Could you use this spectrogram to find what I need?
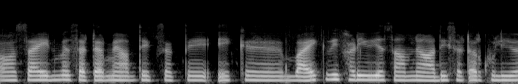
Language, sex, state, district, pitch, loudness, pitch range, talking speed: Hindi, female, Haryana, Charkhi Dadri, 195 Hz, -17 LUFS, 195-200 Hz, 230 wpm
